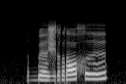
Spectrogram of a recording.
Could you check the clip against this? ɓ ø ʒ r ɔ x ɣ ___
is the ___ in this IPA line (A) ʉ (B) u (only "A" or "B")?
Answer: A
